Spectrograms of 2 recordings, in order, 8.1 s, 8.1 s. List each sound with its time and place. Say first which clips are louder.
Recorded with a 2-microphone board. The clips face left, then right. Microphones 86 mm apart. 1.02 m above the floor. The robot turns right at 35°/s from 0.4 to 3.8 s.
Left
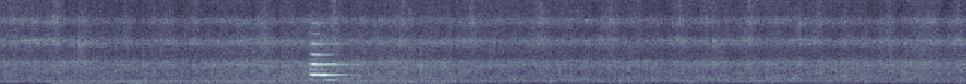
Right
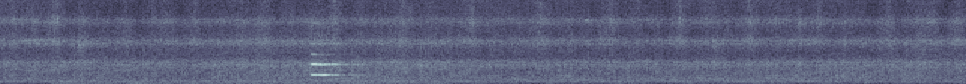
2.6 s a flute: left 10 dB; 70° left (ahead or behind), 0.6 m; by 2.9 s 65° left (ahead or behind), 0.6 m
